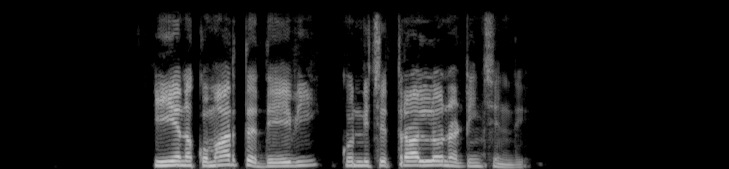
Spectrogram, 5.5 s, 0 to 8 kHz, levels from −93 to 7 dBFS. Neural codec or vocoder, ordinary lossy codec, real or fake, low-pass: codec, 16 kHz, 8 kbps, FreqCodec, larger model; none; fake; 7.2 kHz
